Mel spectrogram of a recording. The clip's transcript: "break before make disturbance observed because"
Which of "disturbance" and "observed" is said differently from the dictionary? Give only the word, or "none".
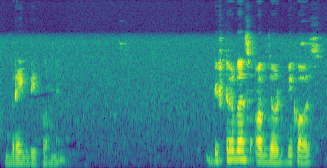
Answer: observed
